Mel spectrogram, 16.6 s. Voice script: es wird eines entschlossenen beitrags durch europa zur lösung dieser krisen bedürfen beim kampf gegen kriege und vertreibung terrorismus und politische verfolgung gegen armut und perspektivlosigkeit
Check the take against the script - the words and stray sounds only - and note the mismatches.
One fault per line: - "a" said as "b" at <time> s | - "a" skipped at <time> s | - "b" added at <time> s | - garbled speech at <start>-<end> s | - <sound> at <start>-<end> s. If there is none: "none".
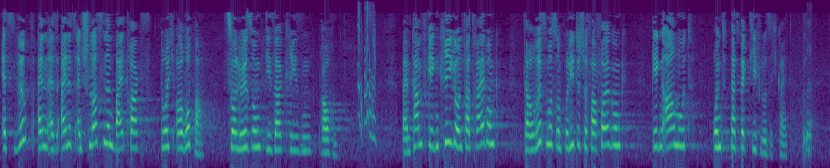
- chirp at 7.2-7.6 s
- laugh at 16.1-16.3 s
